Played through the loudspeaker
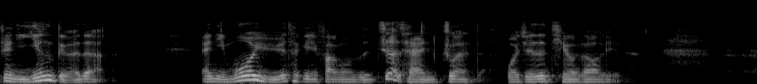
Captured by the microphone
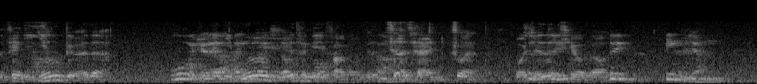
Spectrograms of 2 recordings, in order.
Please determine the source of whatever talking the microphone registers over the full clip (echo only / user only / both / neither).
both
